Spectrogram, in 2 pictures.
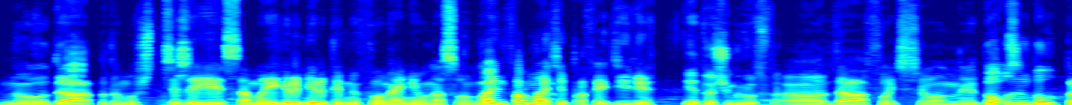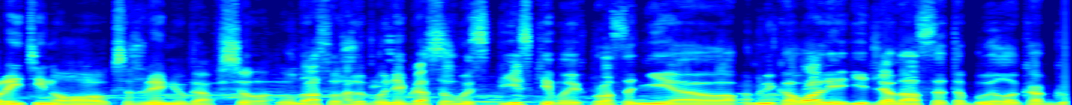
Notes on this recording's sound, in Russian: Полевой выпуск подкаста записанный на Bubble Comics Con 2021 в декабре и только сейчас добравшийся до вас.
